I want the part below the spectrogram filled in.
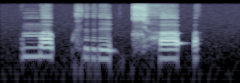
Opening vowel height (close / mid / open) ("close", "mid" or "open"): open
